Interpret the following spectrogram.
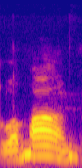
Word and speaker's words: Le Mans: We pronounce it Le Mans, and we always have.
